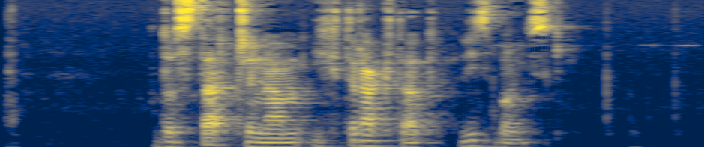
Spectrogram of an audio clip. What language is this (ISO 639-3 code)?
pol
